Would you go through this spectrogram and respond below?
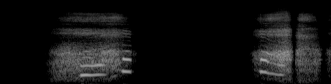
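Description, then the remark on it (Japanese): A breathy yawn from a person who is getting sleepy, with a soft voiced tone that rises and falls, followed after a short pause by a second airy, sighing breath. “ごめんね、ついあくびが出ちゃった。”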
